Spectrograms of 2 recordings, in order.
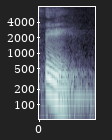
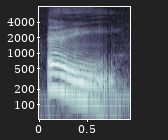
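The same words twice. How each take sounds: First: The vowel stays steady without gliding. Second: The vowel glides from a high to a lower pitch. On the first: The speaker calls it wrong. "not A" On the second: The speaker calls it right. "starts from the high pitch and lowest tone"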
